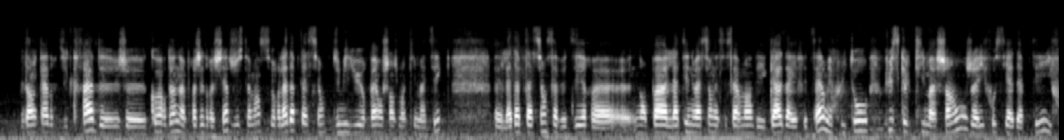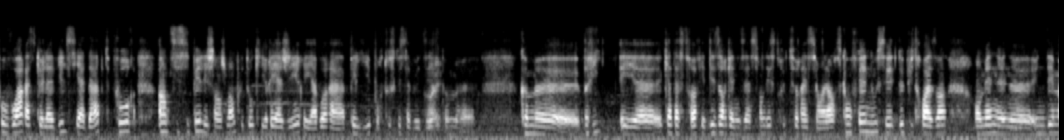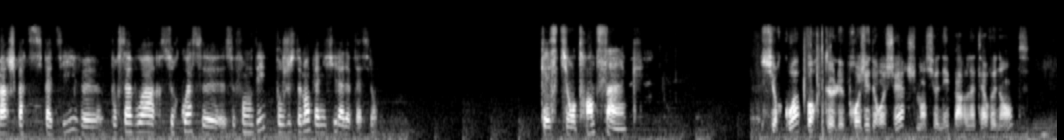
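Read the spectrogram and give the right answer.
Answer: Sur l'adaptation du milieu urbain au changement climatique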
